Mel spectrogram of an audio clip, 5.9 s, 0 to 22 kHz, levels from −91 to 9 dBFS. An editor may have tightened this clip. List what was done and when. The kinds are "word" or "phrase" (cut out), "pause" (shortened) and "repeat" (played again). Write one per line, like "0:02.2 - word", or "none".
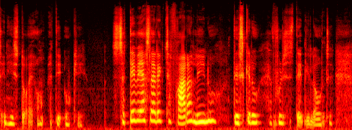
none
